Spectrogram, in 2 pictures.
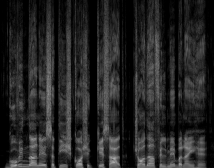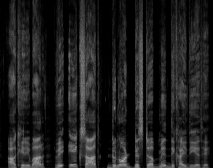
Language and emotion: Hindi, neutral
